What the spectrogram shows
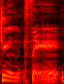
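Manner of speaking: odd put-on voice with wide pitch swoops.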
